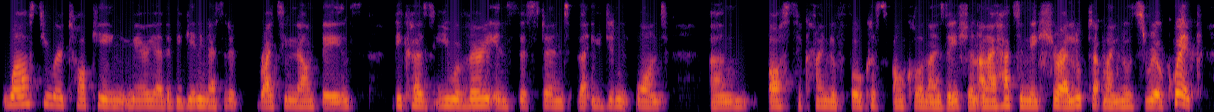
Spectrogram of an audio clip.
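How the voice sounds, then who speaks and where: Woman from Nigeria, Igbo first language, low voice, measured panel talk, restarts sentences, muffled sound. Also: fairly even intonation, a little mellow. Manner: measured, reflective, with frequent restarts. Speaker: panel speaker, researcher.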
